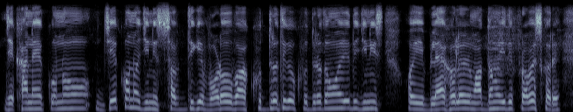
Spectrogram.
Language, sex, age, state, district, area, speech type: Bengali, male, 18-30, West Bengal, Paschim Medinipur, rural, spontaneous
